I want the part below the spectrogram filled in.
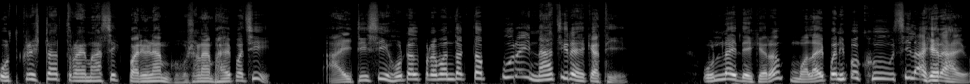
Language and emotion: Nepali, happy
